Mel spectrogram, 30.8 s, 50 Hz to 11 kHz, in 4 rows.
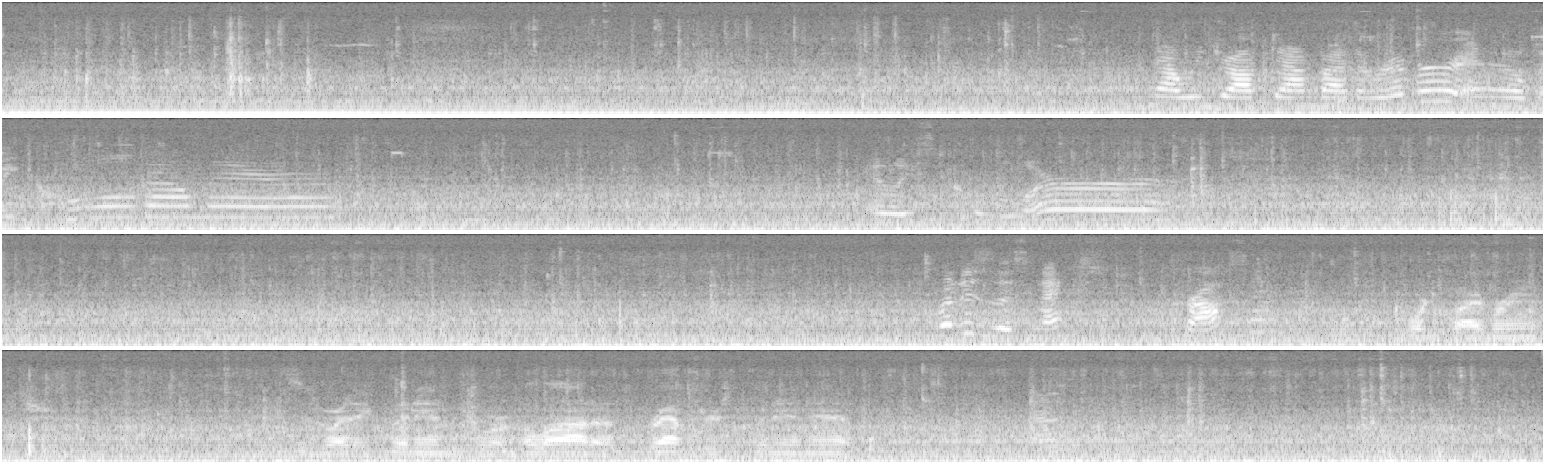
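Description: Low, steady rumble of a 1977 Jeep Cherokee driving slowly down a rough dirt track, heard from inside the cab. The rumble is heaviest for the first few seconds. Indistinct voices come and go over it.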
